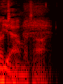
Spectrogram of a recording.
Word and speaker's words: Automata: And most of the time, I want to say it like automata. Like if I look at it and try and read it, like it's just automata. Anyway, I've played maybe 5 or 6 hours of it.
